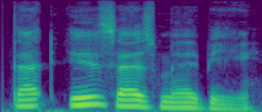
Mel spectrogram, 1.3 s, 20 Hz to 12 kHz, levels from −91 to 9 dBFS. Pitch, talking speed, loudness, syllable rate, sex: 130 Hz, 230 wpm, -15 LUFS, 4.4 syllables/s, male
